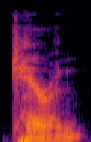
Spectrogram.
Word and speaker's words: Charon: There's the English-sized version of it where you say Karen, right? Where you give this hard K, which makes the sort of the folks on the internet happy.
